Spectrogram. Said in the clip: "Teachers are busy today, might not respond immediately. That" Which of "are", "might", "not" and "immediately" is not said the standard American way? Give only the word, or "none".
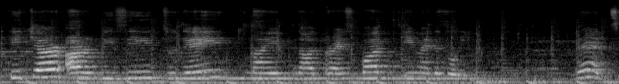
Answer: immediately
